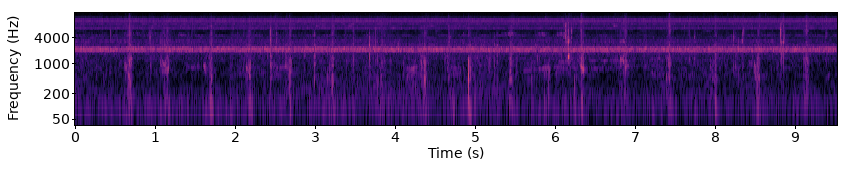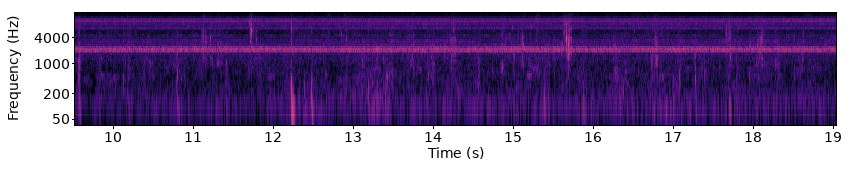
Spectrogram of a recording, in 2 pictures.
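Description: A man chews food close up with wet smacking of his lips.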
